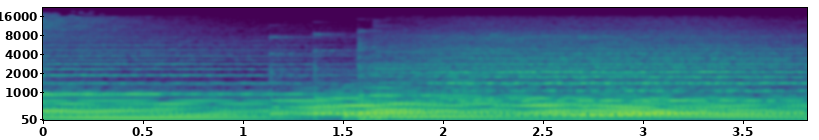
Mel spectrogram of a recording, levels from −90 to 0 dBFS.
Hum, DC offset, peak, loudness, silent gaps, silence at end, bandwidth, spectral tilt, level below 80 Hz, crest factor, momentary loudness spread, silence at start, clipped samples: none; under 0.1%; -4 dBFS; -19 LUFS; none; 0 s; 16.5 kHz; -7 dB/octave; -40 dBFS; 14 dB; 7 LU; 0 s; under 0.1%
